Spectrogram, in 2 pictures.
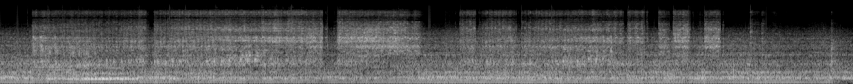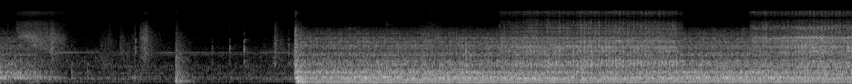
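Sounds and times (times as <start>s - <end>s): tool rasping on spinning wood: 0.0s - 8.0s, 13.5s - 15.4s, 16.0s - 17.0s
wood lathe motor hum: 0.0s - 9.4s, 11.4s - 17.0s.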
